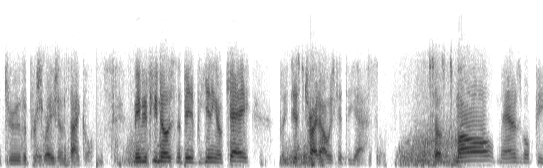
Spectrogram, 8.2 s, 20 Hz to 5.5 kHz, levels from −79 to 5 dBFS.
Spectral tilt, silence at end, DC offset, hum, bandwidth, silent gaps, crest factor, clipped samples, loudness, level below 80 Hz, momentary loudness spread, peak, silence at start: -9 dB/octave; 0 s; under 0.1%; none; 4.2 kHz; none; 18 dB; under 0.1%; -18 LUFS; -64 dBFS; 19 LU; 0 dBFS; 0.1 s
